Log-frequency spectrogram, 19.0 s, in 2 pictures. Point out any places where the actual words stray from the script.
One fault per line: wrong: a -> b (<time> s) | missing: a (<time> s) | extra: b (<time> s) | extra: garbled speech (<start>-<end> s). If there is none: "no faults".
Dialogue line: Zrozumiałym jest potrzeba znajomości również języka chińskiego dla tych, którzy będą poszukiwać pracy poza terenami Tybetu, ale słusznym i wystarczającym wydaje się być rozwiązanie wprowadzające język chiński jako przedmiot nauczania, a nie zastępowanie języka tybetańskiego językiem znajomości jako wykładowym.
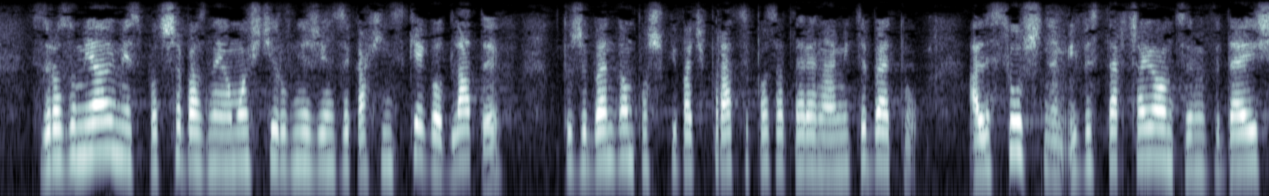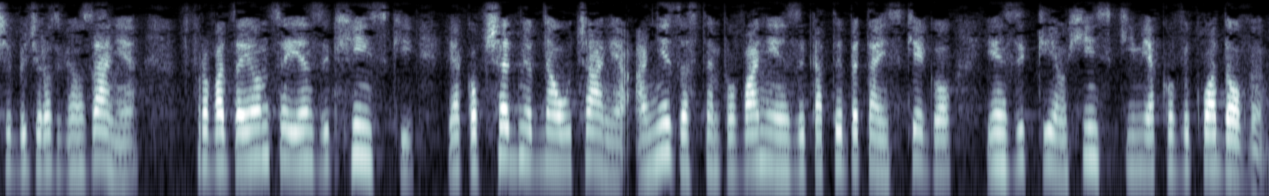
wrong: znajomości -> chińskim (17.5 s)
